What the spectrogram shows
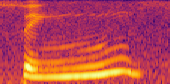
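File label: "sing2", Cantonese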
